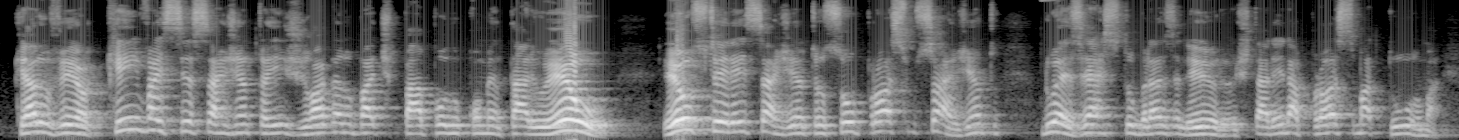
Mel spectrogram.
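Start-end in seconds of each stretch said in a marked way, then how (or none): 4.1-10.8 voicing a student who proudly claims the next sergeant spot, higher and louder at the start; eager student answer. Teacher voices a student's comment, proud and eager. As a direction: announce it like a proud recruit. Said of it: "É isso que eu quero de vocês".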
